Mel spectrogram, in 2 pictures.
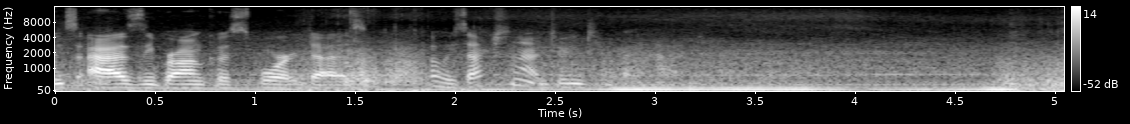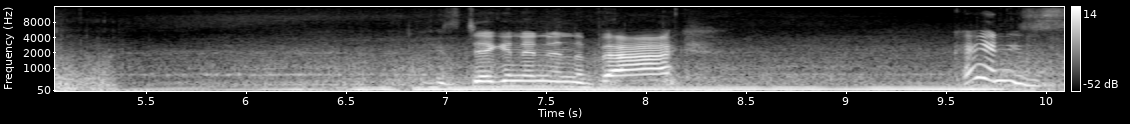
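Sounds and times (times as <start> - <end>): car engine working hard: 0.0 - 10.0.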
